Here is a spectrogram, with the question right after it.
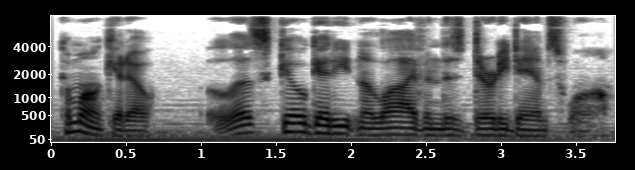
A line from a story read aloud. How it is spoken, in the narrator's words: Mom grunted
